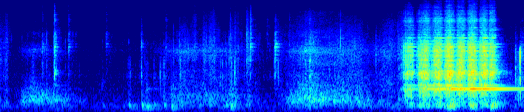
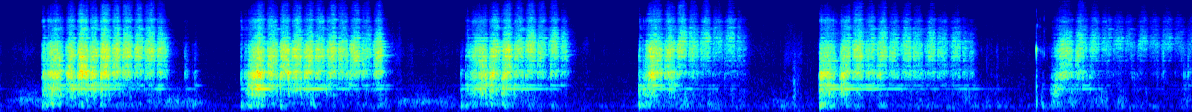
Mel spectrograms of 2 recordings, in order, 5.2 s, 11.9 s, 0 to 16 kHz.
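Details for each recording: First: 1988 Suzuki GSX-R1100 cylinder head valve being lapped with compound and oil: gritty back-and-forth grinding, about three strokes a second, seat not yet mated, should smooth out as it seats. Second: 1988 Suzuki GSX-R1100 valve lapping, recorded on a separate microphone, with the valve and guide oiled: six even, soft rubbing strokes with no gritty catch; the grinding has smoothed out and gone quiet, so the valve is seated.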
